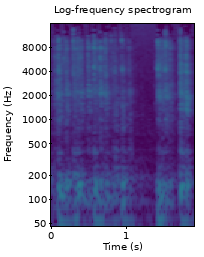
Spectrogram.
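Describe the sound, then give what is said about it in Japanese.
Rapid typing on a computer keyboard, a dense run of quick clicks with a brief pause near the end before a few more bursts of keystrokes. “めちゃくちゃタイピング速度速くないですか、なんか。”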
